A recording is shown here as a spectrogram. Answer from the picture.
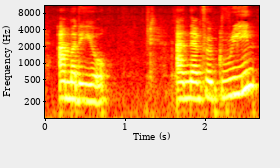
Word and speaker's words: amarillo: The L's actually mean Y in our language, so it's amarillo.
